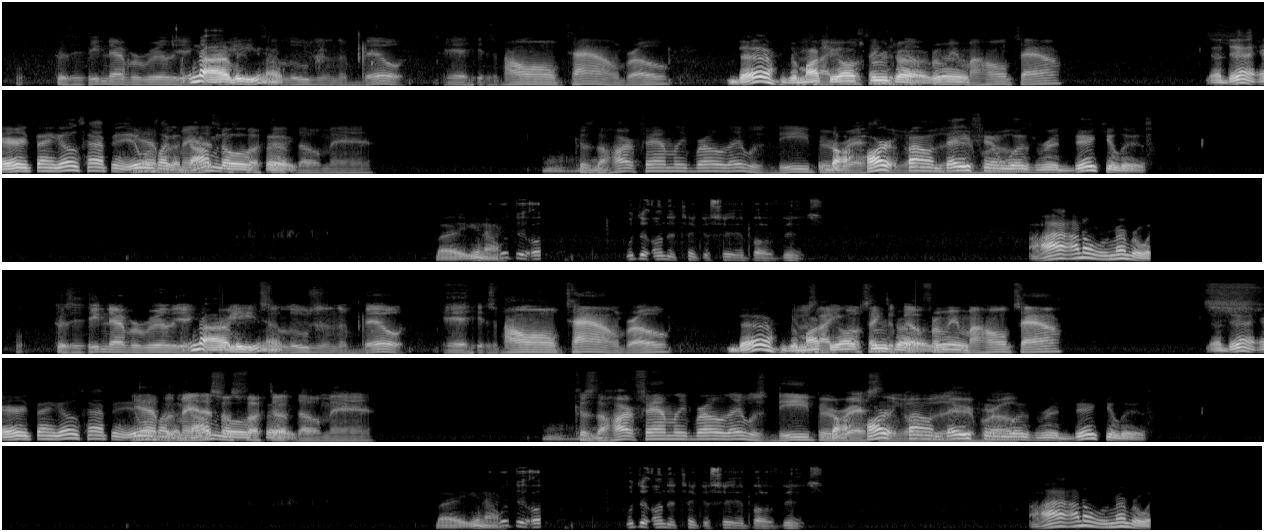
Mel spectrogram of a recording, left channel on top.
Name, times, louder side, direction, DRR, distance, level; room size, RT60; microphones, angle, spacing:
voice 1, 0.5-4.0 4.4-6.7 7.9-10.6 12.0-12.3 13.9-16.3 18.3-22.8, right 4 dB, 85° right, 1.3 m, -26 dB
voice 2, 1.9-2.8 7.3-9.7 12.0-15.6 18.0-18.7 20.8-24.1 29.6-30.2 35.5-36.7, left 3 dB, 60° left, 1.3 m, -19 dB
voice 3, 30.1-30.6 31.5-33.4, equal, 5° right, 2.9 m, -33 dB
head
